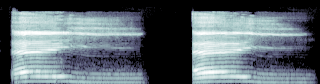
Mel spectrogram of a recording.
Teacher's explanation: Ya, kalau nak bunyi, tengah lidah naik. Kalau tak naik tengah lidah, dia bunyi macam tu lah.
